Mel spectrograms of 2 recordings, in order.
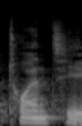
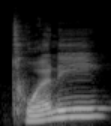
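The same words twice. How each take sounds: First: "twenty" with a clear t, "twen-tee"; British "twenty" with the t fully sounded. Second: "twenty" said "twenny", the t after n dropped, pitched high; American "twenty" with a flapless dropped t, "twenny". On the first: A teacher contrasts the British "twenty" with a clear t. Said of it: "twenty is British". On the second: A teacher models the American "twenty" as "twenny". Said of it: "Twenty or twenty is American". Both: Shown as a demonstration.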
